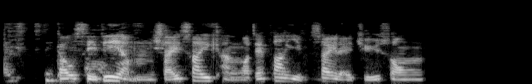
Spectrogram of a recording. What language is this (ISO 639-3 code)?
yue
